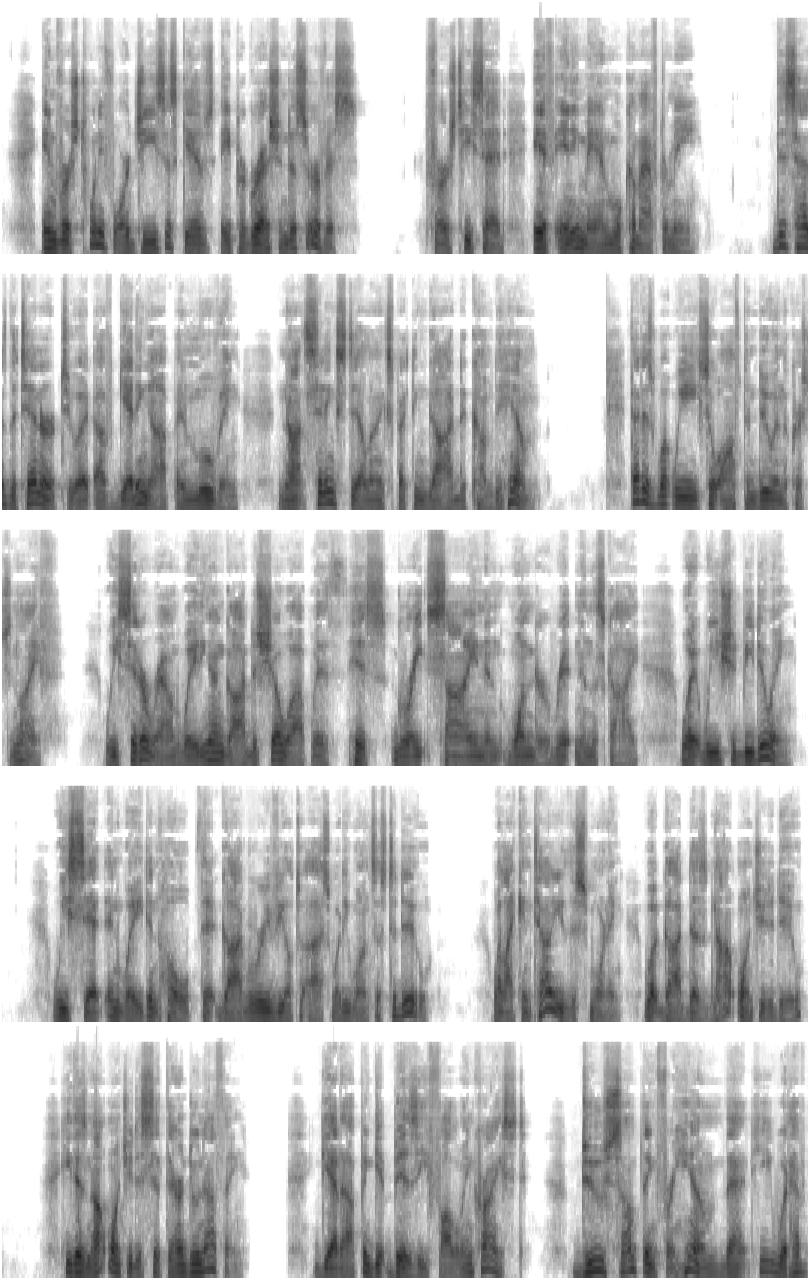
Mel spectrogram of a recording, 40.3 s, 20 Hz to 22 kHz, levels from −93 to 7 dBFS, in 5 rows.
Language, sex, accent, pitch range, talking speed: English, male, American, 105-135 Hz, 200 wpm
